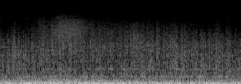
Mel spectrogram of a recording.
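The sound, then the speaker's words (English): A volcanic eruption's deep, continuous rumbling boom, loud and steady throughout, with heavy low roar and a hissing rush layered above, no voices present. “First, the ground swelled up with tremendous howling, and suddenly a cry shattered it into pieces and is the earth's gut like an animal tearing apart its prey.”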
